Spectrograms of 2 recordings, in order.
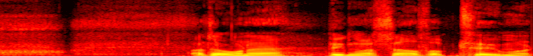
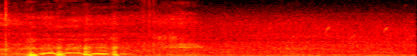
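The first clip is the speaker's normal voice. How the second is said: breathy laugh; 6 dB quieter than usual. Real, not acted. Laughs at own sound-effect joke.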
